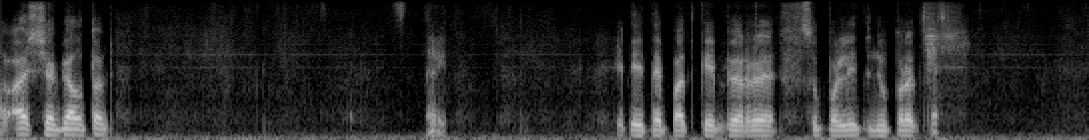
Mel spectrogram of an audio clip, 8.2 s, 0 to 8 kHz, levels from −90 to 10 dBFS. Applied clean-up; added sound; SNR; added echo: neural diffusion model UNIVERSE++.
